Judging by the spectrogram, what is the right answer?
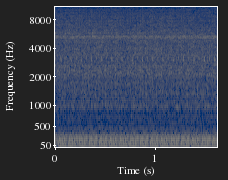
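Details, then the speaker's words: Old V8 car revived after sitting, first start: low, lumpy idle with an uneven beat and a slight stumble, running rough. Ignition timing suspected to be too far advanced and was then readjusted. "sh the timing may be too far advanced"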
